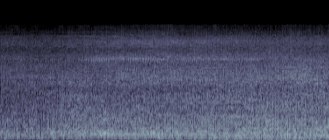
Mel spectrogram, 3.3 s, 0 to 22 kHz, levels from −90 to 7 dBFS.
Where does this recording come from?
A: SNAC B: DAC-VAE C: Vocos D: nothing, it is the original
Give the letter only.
C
